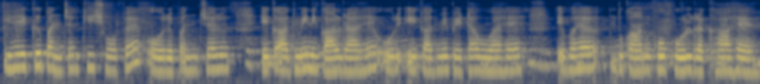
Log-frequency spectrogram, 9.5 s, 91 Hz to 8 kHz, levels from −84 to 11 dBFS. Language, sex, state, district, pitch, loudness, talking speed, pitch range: Hindi, female, Rajasthan, Jaipur, 195 Hz, -17 LUFS, 160 wpm, 190-215 Hz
